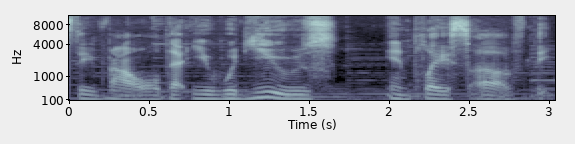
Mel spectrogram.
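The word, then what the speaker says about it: う: This is U, or U. It is the equivalent of the vowel U in English. You pronounce this as U. U is a short vowel.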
